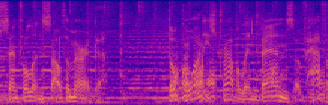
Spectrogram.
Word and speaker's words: coati: This is a Coati. You might have heard him called a Coati, since his name is spelled C-O-A-T-I.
